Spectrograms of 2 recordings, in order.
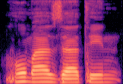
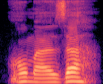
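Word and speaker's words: هُمَزَةٍ: দুই জের তিন হুমাজাতিন এখানে থামলে হবে হুমাজাহ একবার আমি পূর্ণাঙ্গটা উচ্চারণ করছি যেটা বানান করলে যেটা হয় প্রথমবার আমি পূর্ণাঙ্গ উচ্চারণ করেছি বানান করলে যেটা হয় যেমন হুমাজাতিন তারপরে হচ্ছে থামলে যেটা হয় সেটার উচ্চারণ করেছি হুমাজাহ দুই জবর ওয়ালা হরফে থামলে এক আলিফ টেনে পড়তে হয় তবে গোল তা এর উপর দুই জবর থাকলে সেখানে থামলে কোন টান হবে না বরং সেটা হা হয়ে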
